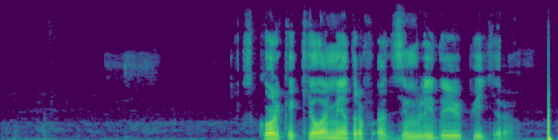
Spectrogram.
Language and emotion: Russian, neutral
